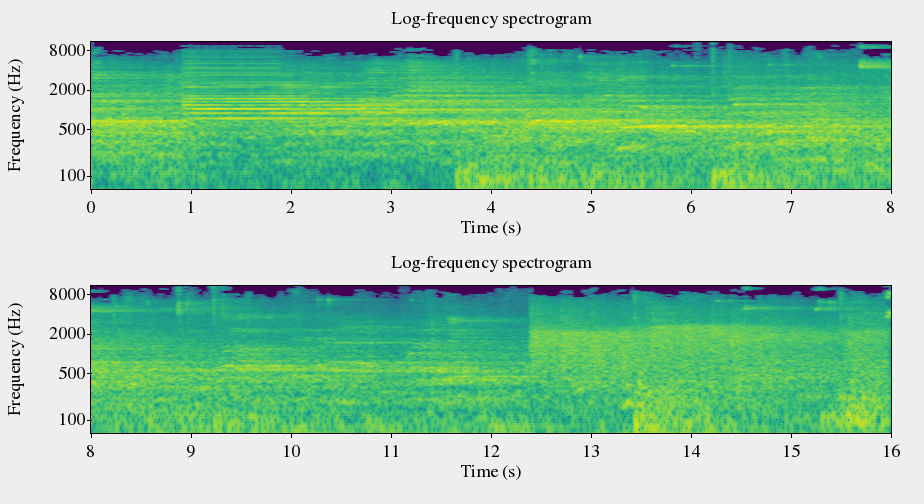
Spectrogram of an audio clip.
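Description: Players' footsteps thud on the wooden floor.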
